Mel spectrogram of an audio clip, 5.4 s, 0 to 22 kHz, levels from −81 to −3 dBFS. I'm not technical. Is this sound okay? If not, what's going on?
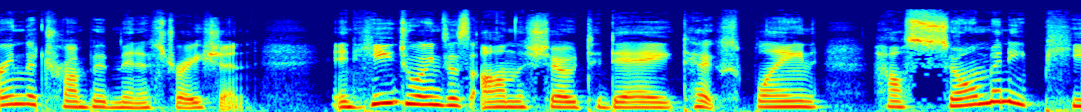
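Yes, nothing in this recording stood out as a problem when I listened to it.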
